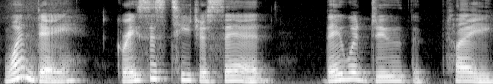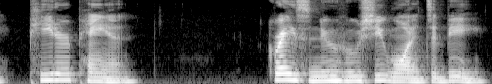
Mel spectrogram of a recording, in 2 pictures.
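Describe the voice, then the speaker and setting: Female storybook reader. Low register, unhurried pace, measured phrasing for young listeners. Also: animated. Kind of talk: read-aloud children's story narration.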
